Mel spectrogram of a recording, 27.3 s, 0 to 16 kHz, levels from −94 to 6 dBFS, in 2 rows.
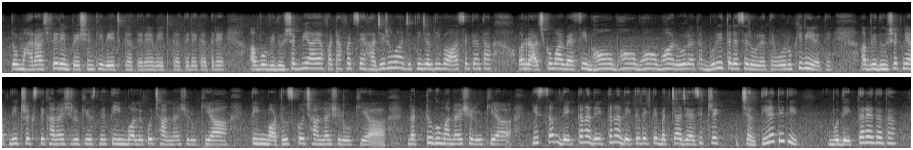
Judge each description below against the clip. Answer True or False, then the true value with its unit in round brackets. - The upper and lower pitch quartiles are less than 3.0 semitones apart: True (2.6 semitones)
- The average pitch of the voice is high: True (235 Hz)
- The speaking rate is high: True (205 wpm)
